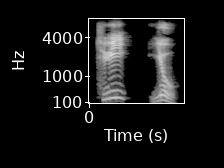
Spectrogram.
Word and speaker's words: tuyau: L'association de ces deux syllabes donne le mot tuyau, comme un tuyau.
